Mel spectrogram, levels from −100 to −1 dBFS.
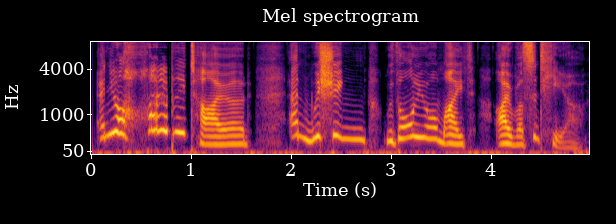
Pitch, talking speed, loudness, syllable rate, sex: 270 Hz, 155 wpm, -18 LUFS, 4.7 syllables/s, female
